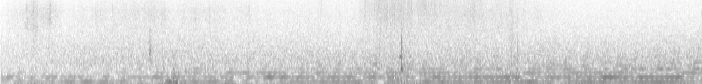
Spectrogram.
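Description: A low droning music bed of held notes, with short falling swoops about two seconds in and again near five seconds.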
